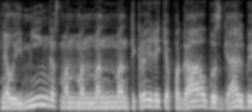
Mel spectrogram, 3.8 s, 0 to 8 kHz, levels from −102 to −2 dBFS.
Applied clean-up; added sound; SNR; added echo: none; none; none; none.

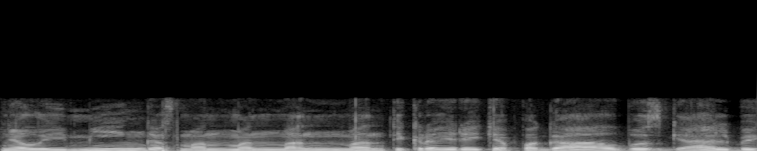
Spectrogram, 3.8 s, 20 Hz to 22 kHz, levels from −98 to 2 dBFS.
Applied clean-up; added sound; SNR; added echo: none; Raindrop / Drip; 19 dB; none.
